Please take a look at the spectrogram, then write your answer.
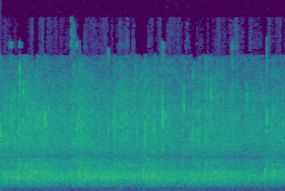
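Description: A church congregation applauds for God during a service, a steady, fairly faint wash of clapping that holds at an even level from start to finish, with no clear voices over it.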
